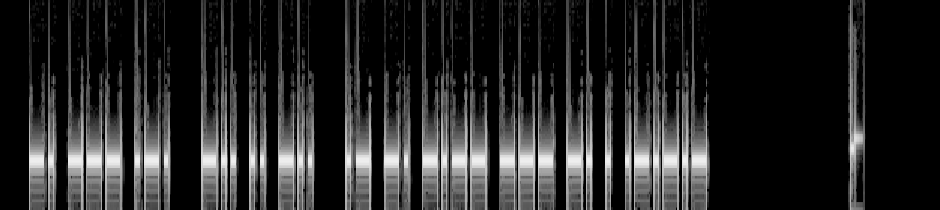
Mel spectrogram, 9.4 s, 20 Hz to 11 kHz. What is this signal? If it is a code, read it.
Morse code, heard as a keyed tone, about 25 wpm, 700 Hz. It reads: NOR DID ANYONE.
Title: Sentences from Top 1500 Words 25wpm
